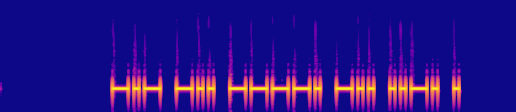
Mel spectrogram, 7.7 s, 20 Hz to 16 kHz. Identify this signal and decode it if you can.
Morse code, heard as a keyed tone, about 15 wpm, 700 Hz. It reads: KD9DFE
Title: USA Call Signs - 6 Characters - Repeated 2x - 15wpm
